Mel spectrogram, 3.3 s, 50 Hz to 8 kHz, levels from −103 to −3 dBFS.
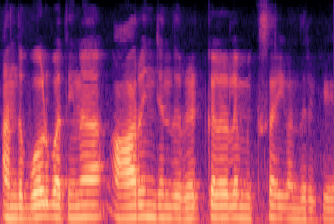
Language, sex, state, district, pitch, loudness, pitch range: Tamil, male, Tamil Nadu, Nilgiris, 155 Hz, -18 LUFS, 145-160 Hz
